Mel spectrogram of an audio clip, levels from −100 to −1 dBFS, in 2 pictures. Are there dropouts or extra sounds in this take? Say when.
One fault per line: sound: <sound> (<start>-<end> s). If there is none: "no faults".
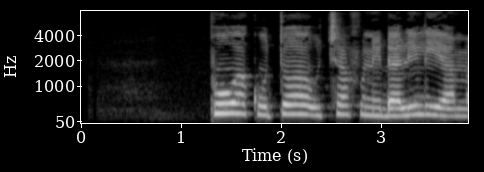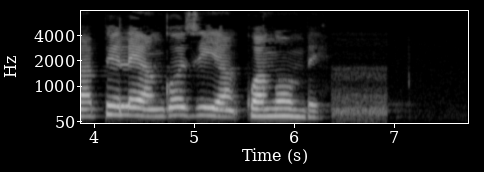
no faults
